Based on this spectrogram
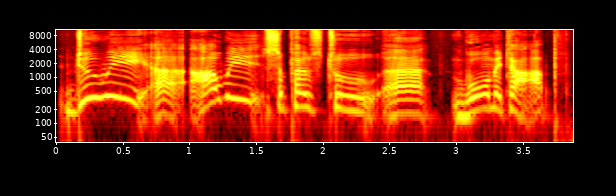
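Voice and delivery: unsure, trying to be supportive; nervous. A narrator's reading. Countess nervously asking her husband about the wine. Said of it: "His wife smiled nervously".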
